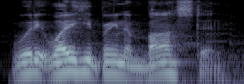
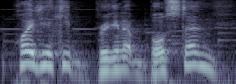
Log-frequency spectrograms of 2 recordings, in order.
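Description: First: It is said in the speaker's normal accent. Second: It is said in an Irish accent.

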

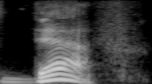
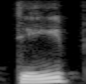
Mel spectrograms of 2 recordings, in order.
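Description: First: The vowel sounds like the one in left. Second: The vowel sounds like the one in leaf. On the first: This is the way listeners insisted on. The speaker calls it right. "it's deaf" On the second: This is the regional way the speaker said it. The speaker calls it wrong. "It's not deaf"

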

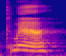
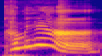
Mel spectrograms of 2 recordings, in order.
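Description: First: It is said flatly, without excitement. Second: It is said excitedly.

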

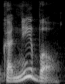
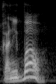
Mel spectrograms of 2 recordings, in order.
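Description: First: The stress falls where Spanish speakers place it. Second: The stress falls where Portuguese speakers place it. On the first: "O caníbal é" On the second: "o nosso canibal"

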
